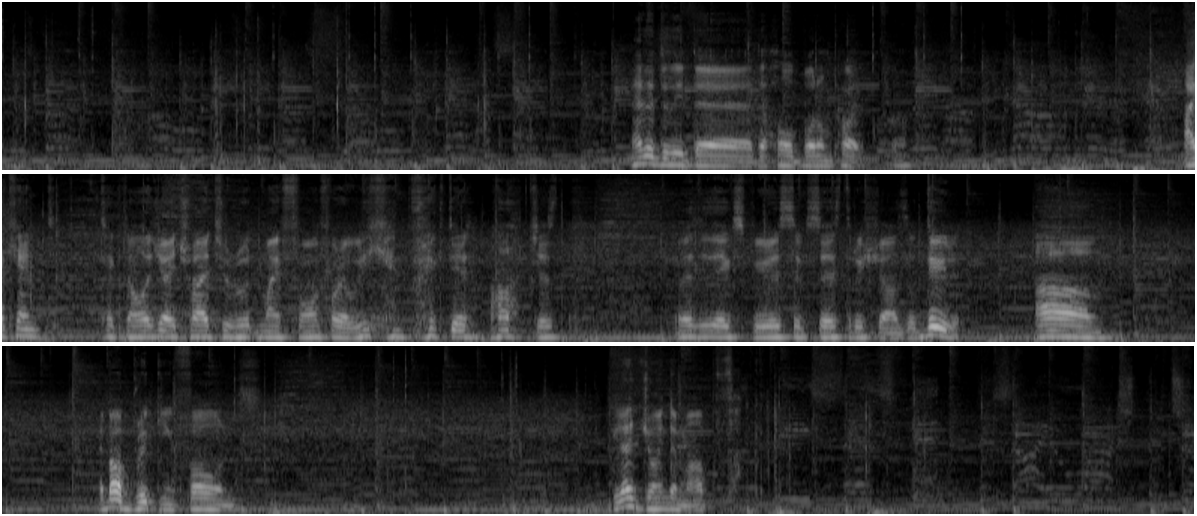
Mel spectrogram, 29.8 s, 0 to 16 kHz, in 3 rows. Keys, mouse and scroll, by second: 1.7 ctrl+j, 2.1 Tab, 8.8 KP_5, 8.8 KP_1, 19.2-20.4 middle drag, 22.1 c, 23.2 click, 23.9 Tab, 23.9-26.3 right drag, 24.2 Tab, 25.1 a, 25.5 a, 26.3 l, 27.1 h, 27.6 Tab, 28.0 Tab.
